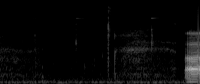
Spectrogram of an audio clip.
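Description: Near quiet with a few faint clicks from cork rings being turned and lined up on a threaded metal mandrel, then a man's brief 'uh' at the very end.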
